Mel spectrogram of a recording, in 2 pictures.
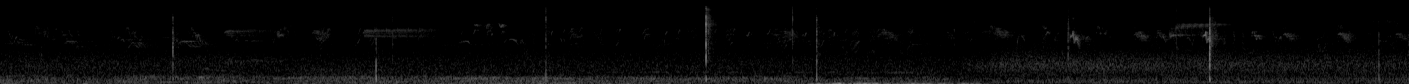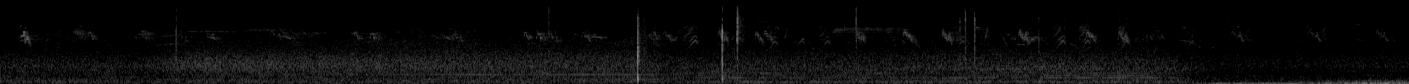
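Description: Quiet outdoor ambience with small birds chirping on and off throughout, and a few sharp clicks scattered through it.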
